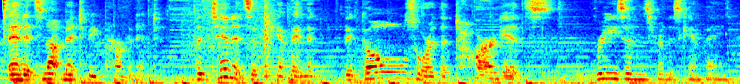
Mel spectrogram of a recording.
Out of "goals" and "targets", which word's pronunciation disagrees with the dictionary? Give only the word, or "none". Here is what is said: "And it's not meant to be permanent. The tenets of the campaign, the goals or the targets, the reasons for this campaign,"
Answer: none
